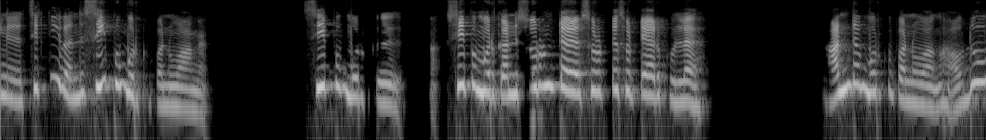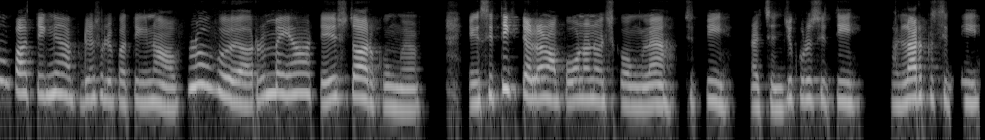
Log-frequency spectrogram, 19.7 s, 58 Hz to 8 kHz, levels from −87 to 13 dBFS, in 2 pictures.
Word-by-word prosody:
எங்க 270 -3 -2 0.2
சித்தி 360 +8 -3
வந்து 260 +3 -1
சீப்பு 400 +2 +5
முறுக்கு 280 0 -3
பண்ணுவாங்க. 185 -4 -5 1.1
சீப்பு 380 +1 +5
முறுக்கு, 235 -4 -5 0.7
சீப்பு 390 0 +5
முறுக்கு 290 -3 +2
அந்த 290 +1 +3
சுருண்டு, 375 -1 +5 0.2
சுருட்ட 320 +1 -1
சுட்டையா 290 -3 +3
இருக்கும்ல 230 -4 -2 1.5
அந்த 355 +6 +6
முறுக்கு 310 0 -3
பண்ணுவாங்க, 205 -5 -4 0.2
அதுவும் 435 - 0
பார்த்தீங்க 295 -1 +1
அப்படின்னு 245 0 -6
சொல்லி 230 -3 -5
பார்த்தீங்கன்னா, 220 0 -4
அவ்வளவு 365 - 0 0.3
அருமையா 290 +5 0 0.2
டேஸ்ட்டா 255 +3 0
இருக்குங்க, 195 -4 -4 0.7
எங்க 215 +2 -1
சித்திகிட்டலாம் 270 -4 +4
நான் 235 0 -3
போனேன்னு 240 0 -2
வச்சுக்கோங்களேன், 200 -2 -3 0.2
"சித்தி! 220 +1 -6 0.3
அத 190 -1 -5
செஞ்சு 180 +6 -4
கொடு 240 0 -3
சித்தி. 230 0 -3 0.5
நல்லாருக்கு 245 +4 +2
சித்தி." 220 0 -7
250 Hz, 120 wpm, -24 LUFS, 220-310 Hz, 1.5 s, அந்த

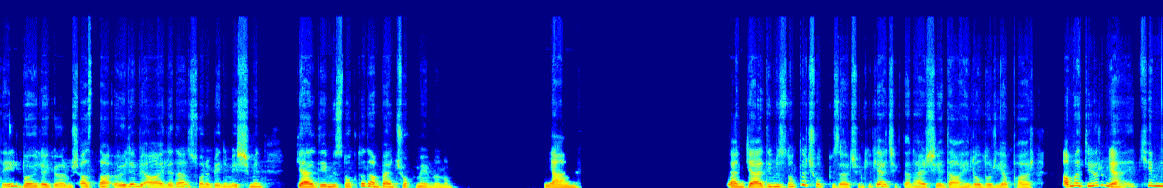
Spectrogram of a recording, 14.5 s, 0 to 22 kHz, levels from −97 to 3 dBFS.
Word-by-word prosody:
değil, 240 -1 -2
böyle 180 -3 +3
görmüş. 150 +3 -4
Hatta 205 +1 0
öyle 205 +6 +2
bir 185 -4 +1
aileden 200 +5 -1
sonra 180 -7 -4
benim 190 +1 -4
eşimin, 195 0 -2 0.4
geldiğimiz 200 +2 +5
noktadan 205 +1 +1
ben 185 -1 +3
çok 195 +1 -6
memnunum. 140 0 -5 1.1
Yani. 155 -4 +1 1.9
Yani, 190 -4 +4
geldiğimiz 200 +3 +3
nokta 225 - -1
çok 240 -2 -6
güzel. 160 0 -3
Çünkü 200 +4 -12
gerçekten, 235 -6 -3
her 180 -1 -1
şeye 175 -2 -4
dâhil 165 -1 -2
olur, 160 0 -1
yapar 160 -1 -4 0.3
ama 280 +6 +4
diyorum 310 +4 +1
ya, 190 0 +3 0.2
kim 300 -3 +2
195 Hz, 130 wpm, -26 LUFS, 165-215 Hz, 1.9 s, geldiğimiz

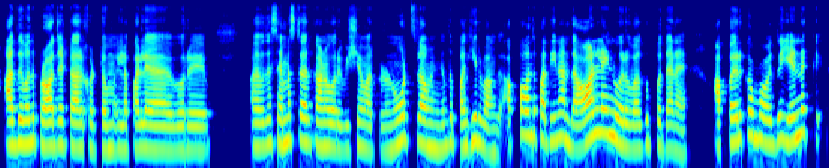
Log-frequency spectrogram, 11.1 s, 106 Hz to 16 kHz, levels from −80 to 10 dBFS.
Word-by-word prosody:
அது 220 +1 +2
வந்து 235 +1 -1
ப்ராஜெக்ட் 215 +1 +4
டா 205 - +6
இருக்கட்டும், 195 -1 -4
இல்ல, 190 0 -3
பல 200 +1 +1 0.5
ஒரு 190 0 -4 0.8
அதாவது 210 +2 -2
செமஸ்டர் 240 +1 +1
க்கான 210 -1 +3
ஒரு 195 -1 -3
விஷயமா 200 +1 -4
இருக்கட்டும், 185 +1 -9
நோட்ஸ் 255 +1 -2
லாம் 230 - +5
அவங்க 205 -1 -4
இங்க 195 +1 -8
வந்து 240 +2 -7
பகிர்வாங்க. 200 -6 -2
அப்போ 210 +8 -4
வந்து 295 0 0
பாத்தீங்கன்னா, 250 +2 +1
அந்த 200 -3 +1 0.2
ஆன்லைன் 305 +1 +4
ஒரு 205 -1 0
வகுப்பு 215 +3 -5
தானே, 185 -3 -1 0.5
அப்போ 205 +3 -9
இருக்கும்பொழுது, 250 -4 -2 0.2
எனக்கு 310 - -2
215 Hz, 170 wpm, -23 LUFS, 195-245 Hz, 0.8 s, டா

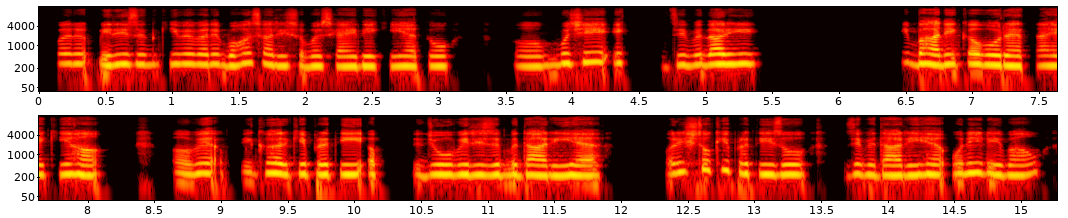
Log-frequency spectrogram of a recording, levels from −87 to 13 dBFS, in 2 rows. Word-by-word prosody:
पर 280 0 -2 0.2
मेरी 260 +2 +2
ज़िंदगी 270 +1 -5
में 275 0 0
मैंने 270 0 0
बहुत 290 +4 -1
सारी 255 -4 -1
समस्याएँ 235 -1 -1
देखी 235 0 -2
हैं 235 -1 +1
तो 235 0 -1 0.5
अ, - - -13
मुझे 275 +7 0
एक 295 -1 -3 0.3
ज़िम्मेदारी 270 +2 +2 1.1
निभाने 270 -2 +4
का 280 - +3
वो 255 - +5
रहता 240 0 +1
है 245 0 +1
कि 245 +1 -4
हाँ, 235 -3 +3 0.5
अ, - - -2
मैं 270 +1 +2
अपने 145 - -9
घर 270 - +3
के 255 - +3
प्रति 245 0 +3
अप - - -2 0.2
जो 245 +2 +1
मेरी 240 0 +2
ज़िम्मेदारी 235 -1 +2
है, 230 0 +3 0.5
रिश्तों 295 +5 0
के 330 0 -2
प्रति, 260 -3 0
जो 245 +1 +1 0.3
ज़िम्मेदारी 235 -1 +1
है, 250 -1 +3
उन्हें 270 +1 +1
निभाऊँ, 240 0 -1
250 Hz, 160 wpm, -23 LUFS, 235-270 Hz, 1.1 s, वो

